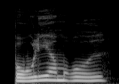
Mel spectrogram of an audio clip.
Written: boligområde

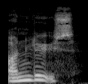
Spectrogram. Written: åndløs

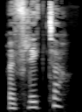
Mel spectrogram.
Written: reflektor

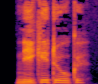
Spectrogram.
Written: nikkedukke

